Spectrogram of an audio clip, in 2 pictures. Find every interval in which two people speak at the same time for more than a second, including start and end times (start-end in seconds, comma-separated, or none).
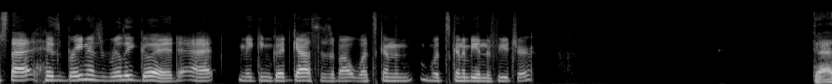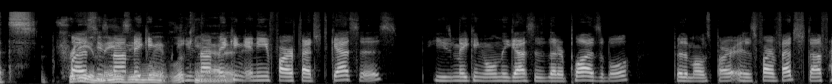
9.0-10.7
